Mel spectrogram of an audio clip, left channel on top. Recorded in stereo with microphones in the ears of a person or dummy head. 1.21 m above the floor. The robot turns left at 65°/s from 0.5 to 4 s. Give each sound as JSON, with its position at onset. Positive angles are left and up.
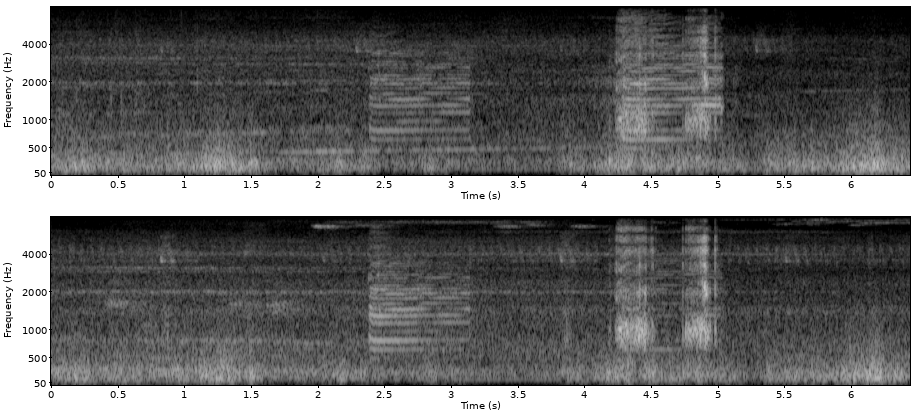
{"t": 2.4, "sound": "a buzzer", "azimuth_deg": -130}
{"t": 4.2, "sound": "writing", "side_deg": -20}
